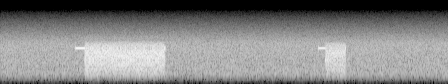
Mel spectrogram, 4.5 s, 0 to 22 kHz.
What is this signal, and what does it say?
ACARS aircraft data, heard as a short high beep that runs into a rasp, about 2400 baud, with radio hiss.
